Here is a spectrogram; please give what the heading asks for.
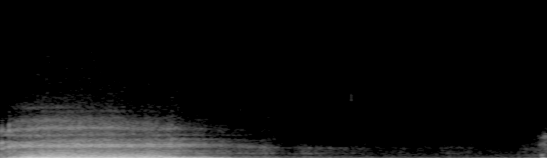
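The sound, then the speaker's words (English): A long, slow breath taken during a yoga warm-up makes a soft, airy rush that holds for more than a second and then fades into quiet. “So, one long, slow breath in through your nose. You know, open your mouth and let it out.”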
